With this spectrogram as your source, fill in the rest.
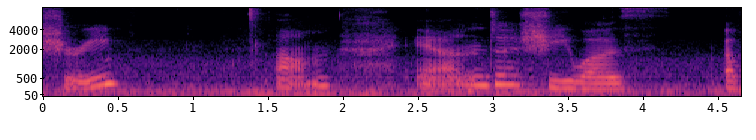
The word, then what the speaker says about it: Cherie: to be Sherry shurifet I think you pronounce her name Cherie it reads like Cherry but I'm pretty sure it's shuri um and she was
